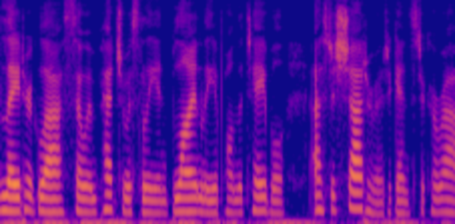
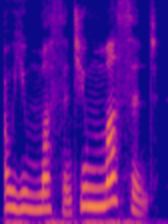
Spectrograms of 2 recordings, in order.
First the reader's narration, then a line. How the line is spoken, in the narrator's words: exclaimed Edna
